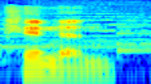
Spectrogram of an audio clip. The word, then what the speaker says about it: kinin: pronounced and or spelled kinin that is ki with a long i and nin the key is c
